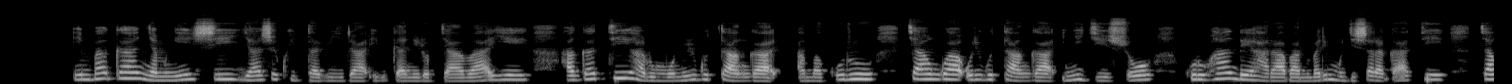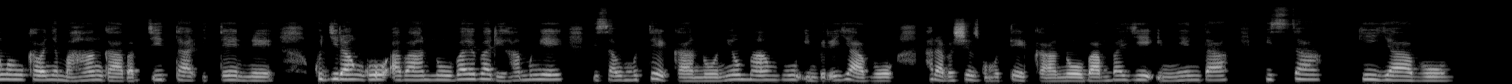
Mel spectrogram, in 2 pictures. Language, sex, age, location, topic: Kinyarwanda, female, 18-24, Huye, government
